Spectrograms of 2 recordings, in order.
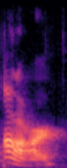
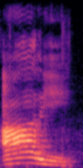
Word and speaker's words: are: útil, é o filho are. Cuidado com a pronúncia, tá? Com certeza você é iniciante. Cuidado para não falar Ari, tá? Não é Ari da Índia, não. Na verdade, você vai falar ar.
